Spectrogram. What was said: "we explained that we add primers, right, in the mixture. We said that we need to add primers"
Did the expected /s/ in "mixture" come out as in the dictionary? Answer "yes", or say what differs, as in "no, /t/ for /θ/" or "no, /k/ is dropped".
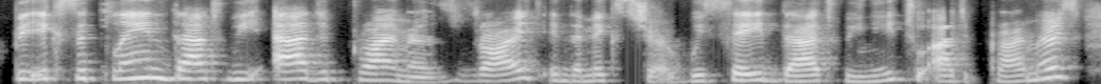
yes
